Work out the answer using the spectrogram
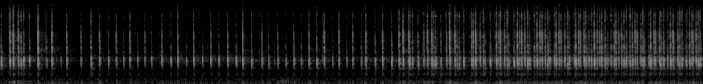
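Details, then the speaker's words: Stock, completely unlubed Glorious Panda keyboard switches typed fast: sharp, slightly ringing clacks with a thin metallic ping, audible spring and leaf noise from the unlubricated switches. "Not a terrible tone. You can definitely hear the spring and some of the leaf noise, but this is completely unlubed."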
